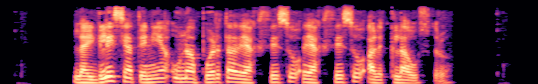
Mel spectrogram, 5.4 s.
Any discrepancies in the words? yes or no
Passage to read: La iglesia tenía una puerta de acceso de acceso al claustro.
no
